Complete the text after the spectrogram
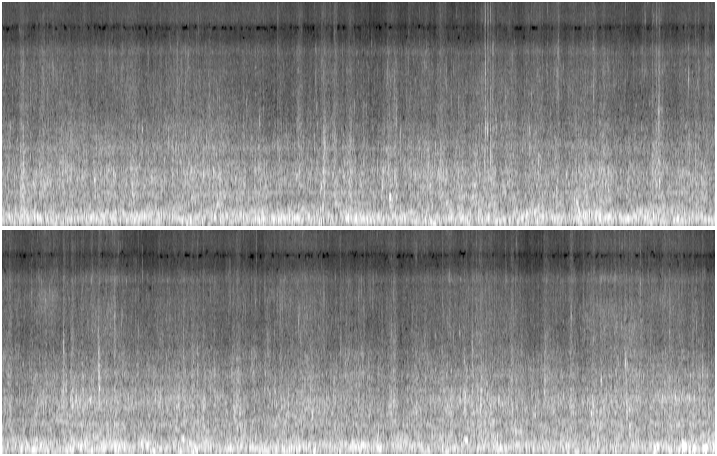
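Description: Small waves lap and splash against a boat's hull.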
